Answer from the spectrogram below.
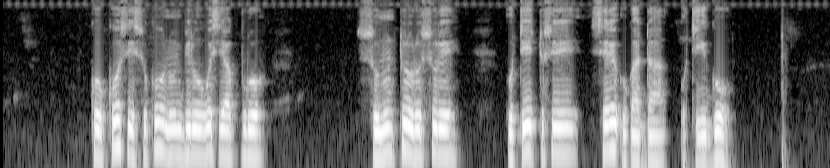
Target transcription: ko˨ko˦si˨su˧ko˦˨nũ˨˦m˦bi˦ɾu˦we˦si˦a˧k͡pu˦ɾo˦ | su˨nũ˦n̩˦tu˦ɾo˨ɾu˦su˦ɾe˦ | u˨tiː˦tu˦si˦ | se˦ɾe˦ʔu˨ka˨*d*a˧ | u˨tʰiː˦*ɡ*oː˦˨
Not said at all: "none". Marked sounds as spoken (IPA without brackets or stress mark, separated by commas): d, ɡ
